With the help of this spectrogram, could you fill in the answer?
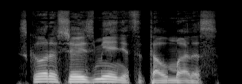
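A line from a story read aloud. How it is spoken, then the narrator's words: Growling toy. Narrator (Russian): прорычал игрушка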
